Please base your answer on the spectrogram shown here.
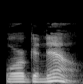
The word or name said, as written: organelle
